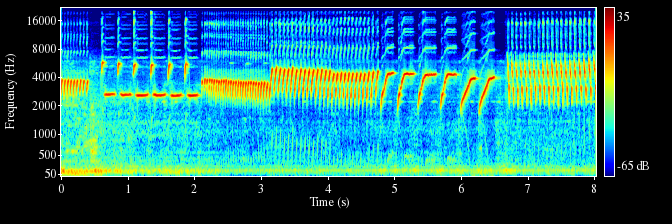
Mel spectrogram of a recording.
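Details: Singing canary used as a lure to get other canaries singing: varied phrases of sustained buzzy rolls, short paired chirps repeated about six times, rapid trills and upward-sweeping whistled notes in quick succession, with a faint low hum behind.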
